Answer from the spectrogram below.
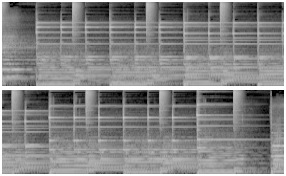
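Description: Piano black keys played in a steady sequence of bright, ringing notes and chords that change roughly every half second, loud and continuous, with no talking.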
